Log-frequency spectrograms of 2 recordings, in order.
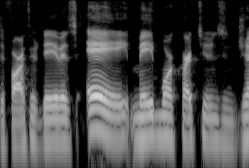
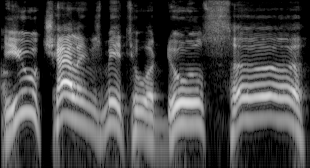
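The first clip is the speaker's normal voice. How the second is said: put-on high, loud Southern accent that flips up into falsetto on sir; Southern colonel demanding a duel in falsetto; falsetto Southern gentleman; 8 semitones higher, 5 dB louder, slower than usual. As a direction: challenge him to a duel, Southern style, in falsetto. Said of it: "A fa-, a falsetto".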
